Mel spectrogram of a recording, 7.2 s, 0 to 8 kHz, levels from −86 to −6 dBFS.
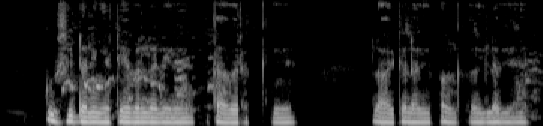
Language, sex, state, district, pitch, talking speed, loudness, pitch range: Hindi, male, Uttar Pradesh, Hamirpur, 110 Hz, 110 wpm, -33 LUFS, 105-125 Hz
